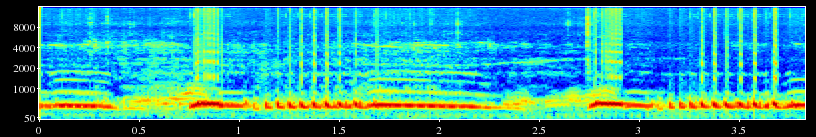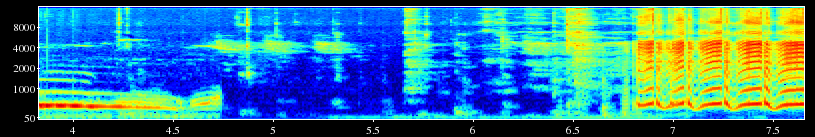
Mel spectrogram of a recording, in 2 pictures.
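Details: Collared dove cooing, meant to set other doves calling: two rolling, pulsed coo phrases ending in long held notes, then a pause of near silence, followed by a series of rapid, rising and falling calls.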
